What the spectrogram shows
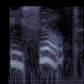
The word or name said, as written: desilt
